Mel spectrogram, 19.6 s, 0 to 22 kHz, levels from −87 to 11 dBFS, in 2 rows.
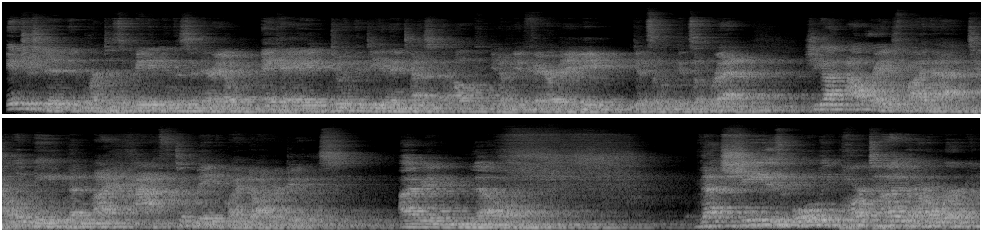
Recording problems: room echo; strong; dies away in 2.8 s
off-mic speech; far

